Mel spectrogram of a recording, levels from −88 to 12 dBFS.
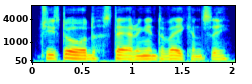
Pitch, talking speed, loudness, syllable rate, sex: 125 Hz, 145 wpm, -17 LUFS, 5.0 syllables/s, male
